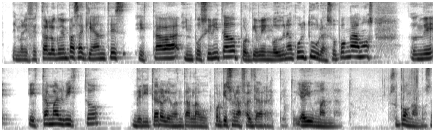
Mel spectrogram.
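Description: A man, an instructor of therapy and coaching who teaches in a relaxed way, thinks aloud and keeps checking in with his listeners. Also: a little high. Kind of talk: explanatory teaching talk.

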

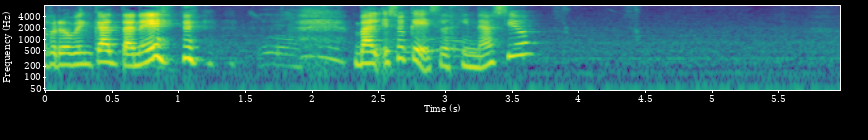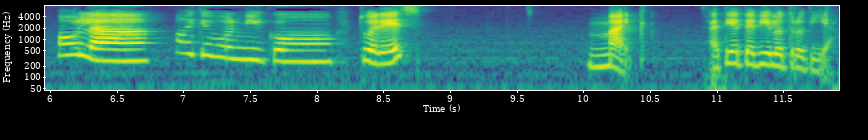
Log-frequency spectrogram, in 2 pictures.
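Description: In her let's-play of a life-sim game, a young YouTuber speaks in a high, pushed, bright voice with lively intonation, going a little slowly and pausing often. She talks to her characters casually and laughs frequently.

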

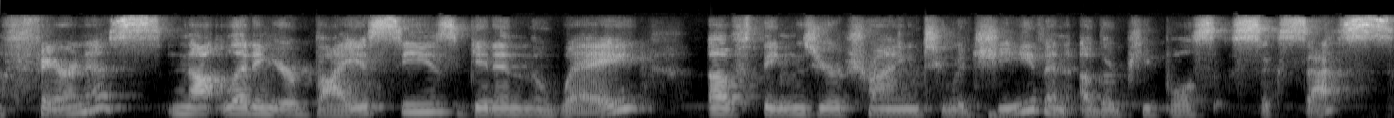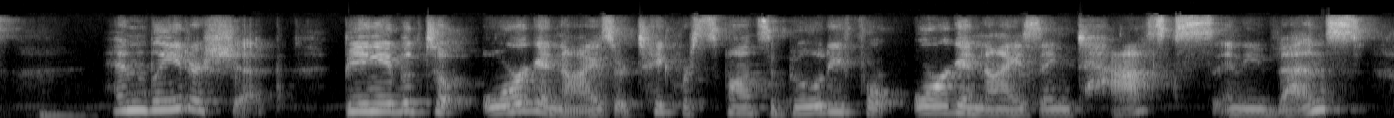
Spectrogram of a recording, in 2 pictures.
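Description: Woman presenting a workshop, roomy sound. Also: mid-range voice. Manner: measured, explanatory, addresses the audience directly. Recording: roomy echo.

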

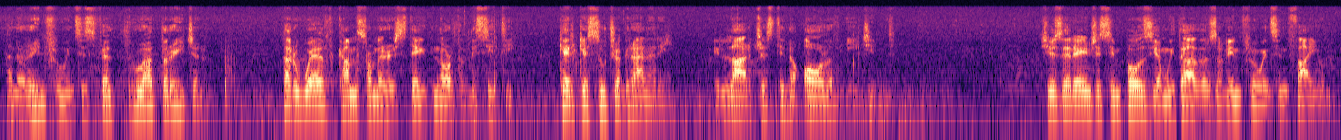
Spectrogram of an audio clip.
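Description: Man doing a grim warrior hero, steady grave delivery, mid voice, bit of game ambience behind. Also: mid-range voice, a little hiss or hum, lightly acted. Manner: measured, grave.

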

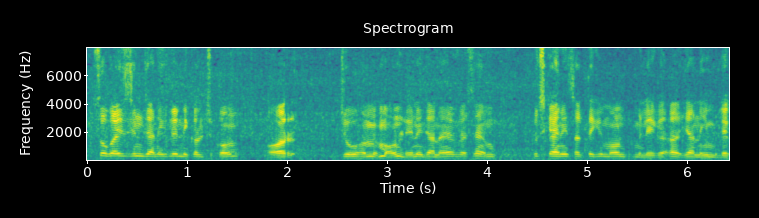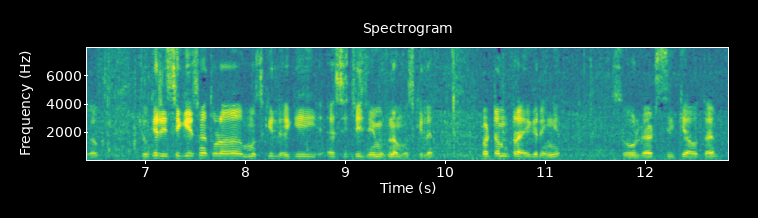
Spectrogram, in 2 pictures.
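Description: A young man in his twenties vlogging casually to a handheld camera, chatty and relaxed, dropping in English phrases. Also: medium pitch. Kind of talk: casual vlog talk to camera. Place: outdoors on streets and in a small shop. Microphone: handheld camera at arm's length. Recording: noisy outdoor street sound.

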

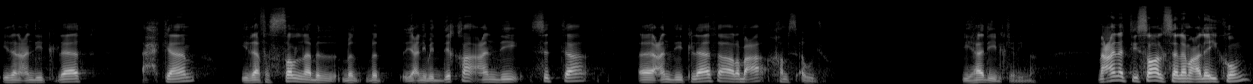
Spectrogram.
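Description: A man's voice: mid-range voice, sing-song, fast talker, pauses often. Algerian man patiently teaching recitation rules. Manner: patient, explanatory, repeats key rules. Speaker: Quran recitation teacher and host. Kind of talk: live TV lesson on recitation rules, taking calls.

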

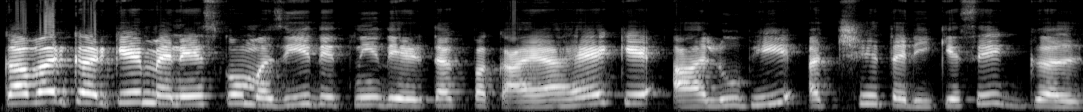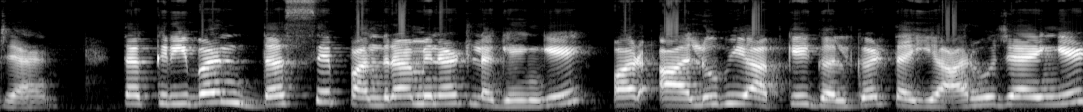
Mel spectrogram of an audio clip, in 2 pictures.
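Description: A woman with a hoarse voice from a cold, calmly talking through a recipe step by step as a cooking channel host. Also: on the high side. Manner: calm step-by-step instructing. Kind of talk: recipe voice-over narration. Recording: dull lo-fi voice-over.

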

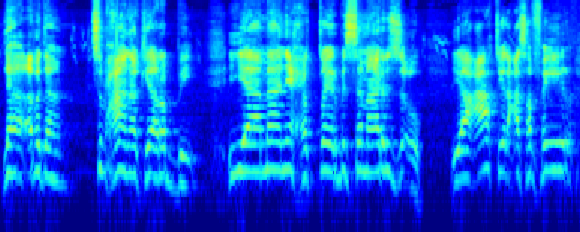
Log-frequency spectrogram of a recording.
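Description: An actor with a Syrian accent playing a flattering tailor who talks around the price in flowery sales patter. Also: male voice, high-pitched, quick pace. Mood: coaxing. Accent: Syrian Arabic. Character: smooth-talking flattering tailor who dodges naming a price. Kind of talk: TV sketch comedy acting.

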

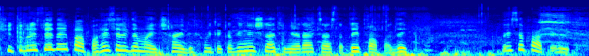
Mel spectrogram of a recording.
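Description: A woman from Romania with a high voice films herself on a handheld phone in a town park, speaking gently to her toddler. She coaxes her child in a sing-song way and drops English words into her speech. A faint hum of the outdoors sits behind her. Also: animated, vocal fry. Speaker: vlogger and mother. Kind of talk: casual vlog chat with her toddler.

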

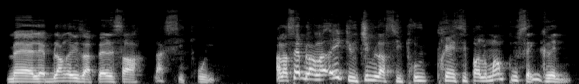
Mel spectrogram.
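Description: A man with a somewhat high voice hosts a farming channel and talks through a clip. He speaks French as a second language and addresses his audience like friends in an easy, explanatory manner. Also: a little mellow, breathy edge. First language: not French. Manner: chatty, addresses viewers as friends. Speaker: agriculture channel host. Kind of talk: explanatory video commentary.

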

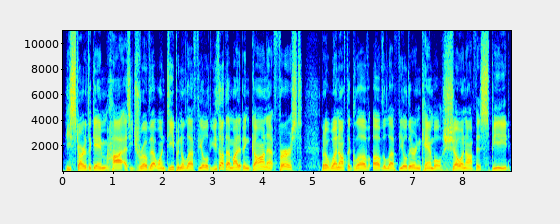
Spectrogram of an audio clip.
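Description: A man's voice: medium pitch, steady tone, normal speed, no echo. Young man hosting a sports show. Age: young adult. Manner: upbeat, polished broadcaster delivery. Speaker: postgame show host. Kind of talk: sports postgame recap. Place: stadium broadcast booth. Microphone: headset mic.

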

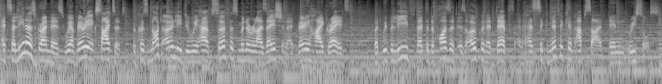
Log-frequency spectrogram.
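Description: A man in his thirties gives a measured, factual on-site briefing to camera outdoors on a salt flat, speaking as a mining company representative on a lapel mic. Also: fairly high pitch. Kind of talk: on-site project presentation to camera. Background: background music.

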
